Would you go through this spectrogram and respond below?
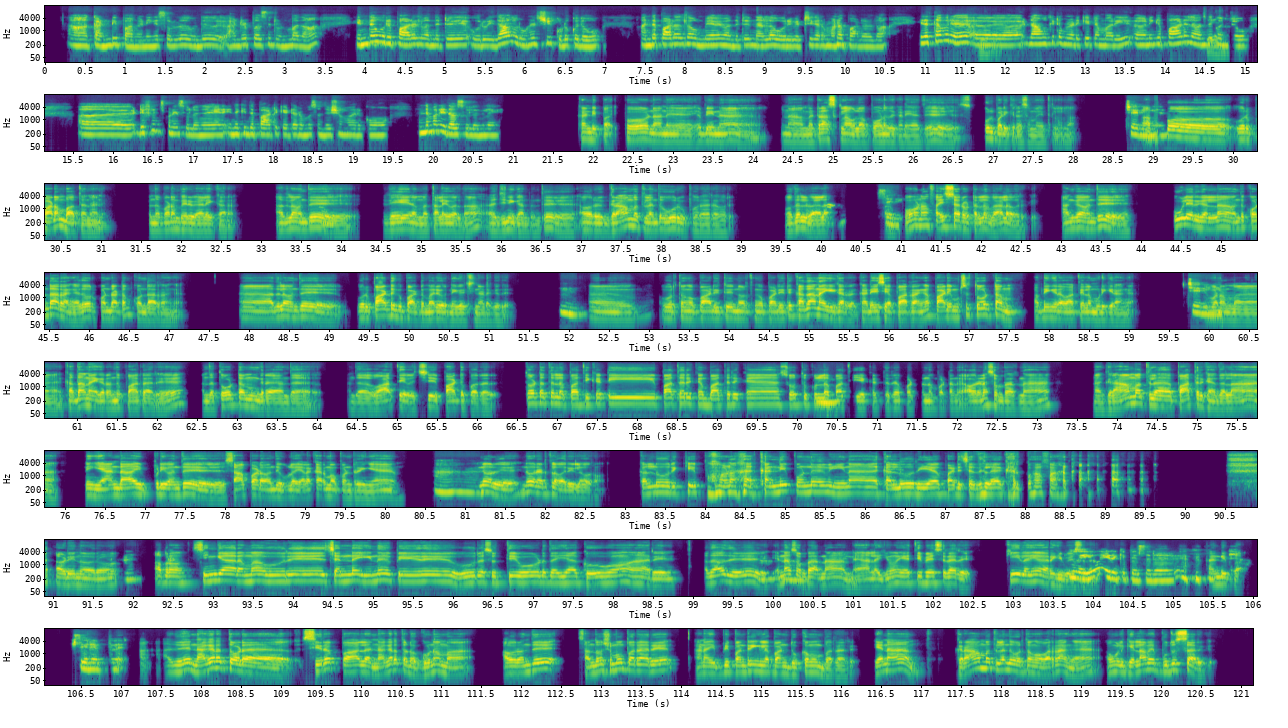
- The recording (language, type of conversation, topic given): Tamil, podcast, உங்கள் சுயத்தைச் சொல்லும் பாடல் எது?
- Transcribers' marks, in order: other background noise; laughing while speaking: "வெற்றிகரமான பாடல்"; drawn out: "அ"; in English: "டிஃபரன்ஸ்"; drawn out: "அப்போ"; drawn out: "ஆ"; singing: "தோட்டத்தில பாத்தி கட்டி. பாத்திருக்கேன் பாத்திருக்கேன். சோத்துக்குள்ள பாத்திய கட்டுற பட்டணம், பட்டணம்"; singing: "கல்லூரிக்கு போனா, கன்னி பொண்ணு மீனா, கல்லூரிய படுச்சதுல, கற்பம்மானா"; laughing while speaking: "போனா, கன்னி பொண்ணு மீனா, கல்லூரிய படுச்சதுல, கற்பம்மானா"; "கல்லூரியில" said as "கல்லூரிய"; laugh; inhale; singing: "சிங்காரம்மா ஊரு, சென்னையினு பேரு. ஊர சுத்தி ஓடுதய்யா கூவம் ஆறு"; chuckle; drawn out: "நகரத்தோட"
